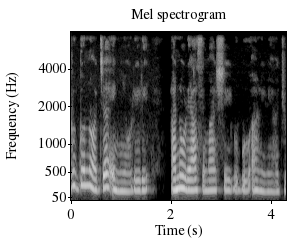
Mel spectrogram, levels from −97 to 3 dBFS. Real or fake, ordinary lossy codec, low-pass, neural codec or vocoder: real; none; 7.2 kHz; none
